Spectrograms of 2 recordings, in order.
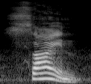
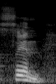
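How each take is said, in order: First: The word has a long vowel, like 'sign'. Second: The word has a short vowel, like 'sin'. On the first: The speaker calls it right. "which is called sine" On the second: The speaker calls it wrong. "It is not sin"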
